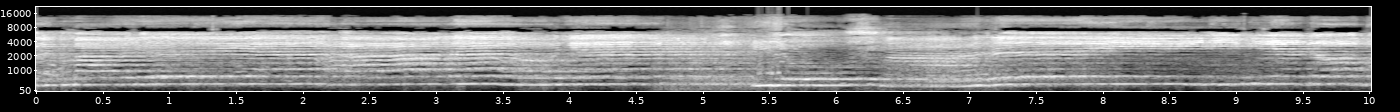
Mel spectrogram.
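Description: Young girls singing a Polish Christmas carol together into microphones, a slow melody with long held notes sliding from one pitch to the next.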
